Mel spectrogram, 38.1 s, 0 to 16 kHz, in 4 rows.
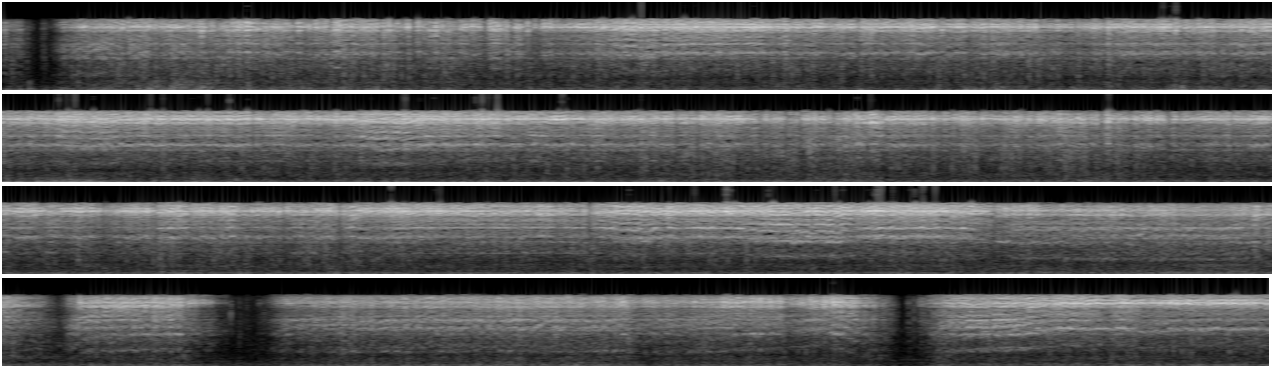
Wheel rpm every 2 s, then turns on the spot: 110, 230, 230, 230, 230, 230, 230, 240, 240, 230, 230, 230, 220, 200, 120, 130, 170, 90, 210.
none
